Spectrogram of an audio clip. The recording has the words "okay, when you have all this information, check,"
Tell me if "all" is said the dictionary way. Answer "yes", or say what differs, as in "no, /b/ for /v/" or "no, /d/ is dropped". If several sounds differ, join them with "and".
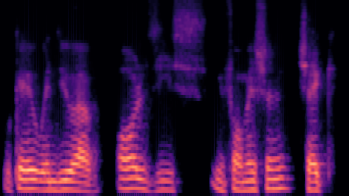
yes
